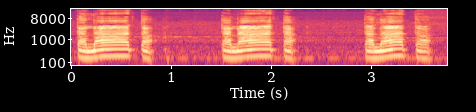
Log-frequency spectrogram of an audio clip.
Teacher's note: First syllable ta, second syllable la, third syllable ta. The accent is in the second syllable, talata. The second syllable is la.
